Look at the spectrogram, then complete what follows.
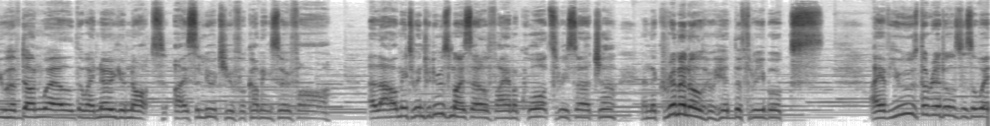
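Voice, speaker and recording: Over clear background music, a man performs a put-on character voice. His pitch is high. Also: moderate pace. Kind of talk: formal, archaic, scholarly. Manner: ceremonious, grand.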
